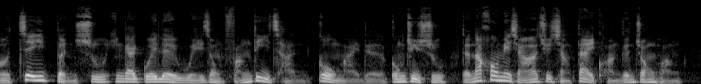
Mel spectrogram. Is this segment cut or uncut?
cut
